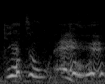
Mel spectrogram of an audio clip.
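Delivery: sharp desperate yell; shout. Acted. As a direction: scream at him to stop. Mother fights him off.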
